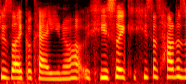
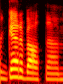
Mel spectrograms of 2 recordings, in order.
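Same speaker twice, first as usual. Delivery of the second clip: ordinary delivery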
